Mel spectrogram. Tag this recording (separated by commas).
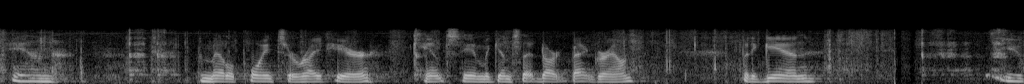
Speech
